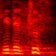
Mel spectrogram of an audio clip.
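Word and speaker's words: Bitelchús: En español se tradujo como Beetlejuice. – Beetlejuice. – Con Che y acento en la U.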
